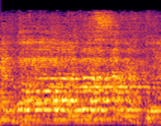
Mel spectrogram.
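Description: Live singing of a song, with long held notes.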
